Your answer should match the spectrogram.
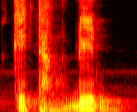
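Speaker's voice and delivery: low, soft insult; muttered curse. A narrator's reading. Hữu insulting Công from the pond bank, low muttered curse. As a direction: curse him under your breath. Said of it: "Hữu buông tiếng chửi".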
